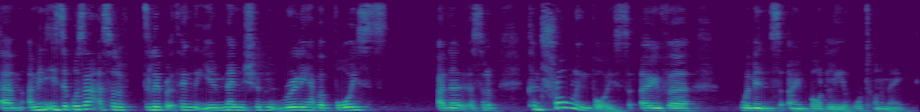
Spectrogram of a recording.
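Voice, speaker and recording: Newsreader woman, warm and low. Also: fairly quick, poor audio. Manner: crisp, probing questions. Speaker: news presenter. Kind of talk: news report and interview. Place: TV news studio.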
